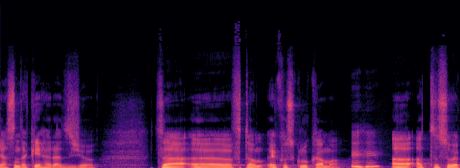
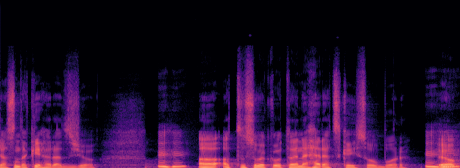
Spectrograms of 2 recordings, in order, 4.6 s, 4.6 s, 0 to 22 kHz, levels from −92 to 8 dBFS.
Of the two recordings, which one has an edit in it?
second; 1 cut; at 1.5 s

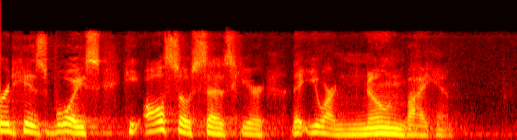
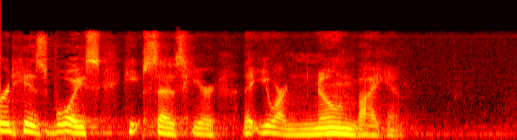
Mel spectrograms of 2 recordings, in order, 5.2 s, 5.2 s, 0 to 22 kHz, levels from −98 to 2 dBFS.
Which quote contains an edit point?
second; 1 cut; at 1.4 s

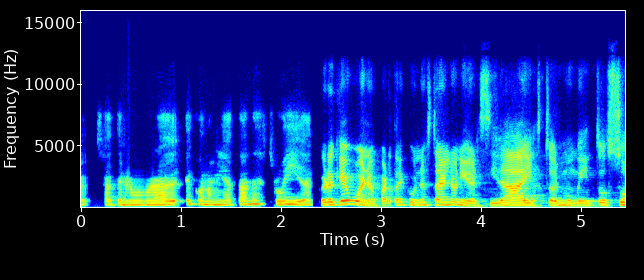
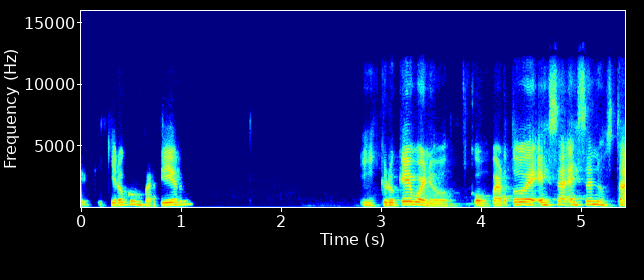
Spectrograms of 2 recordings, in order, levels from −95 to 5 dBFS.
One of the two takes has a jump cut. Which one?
first; 1 cut; at 2.3 s

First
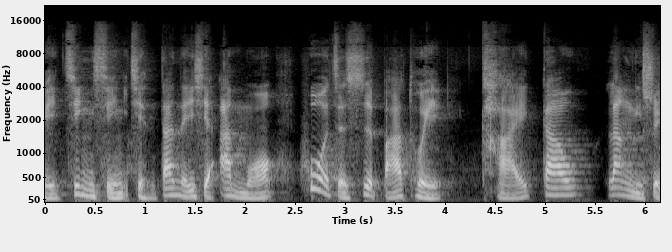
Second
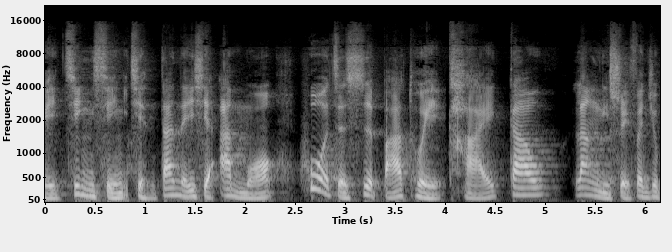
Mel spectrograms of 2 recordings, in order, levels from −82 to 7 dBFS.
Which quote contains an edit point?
second; 1 cut; at 4.0 s

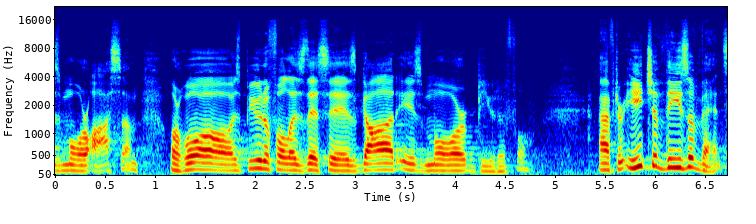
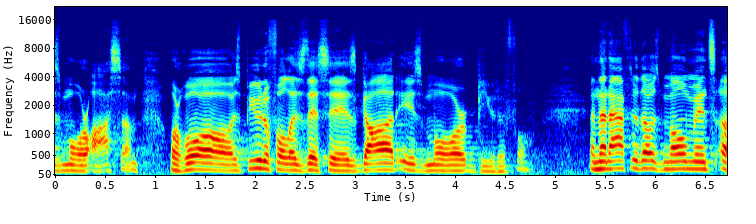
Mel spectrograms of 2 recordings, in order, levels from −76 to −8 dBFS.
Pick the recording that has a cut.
first; 1 cut; at 5.3 s

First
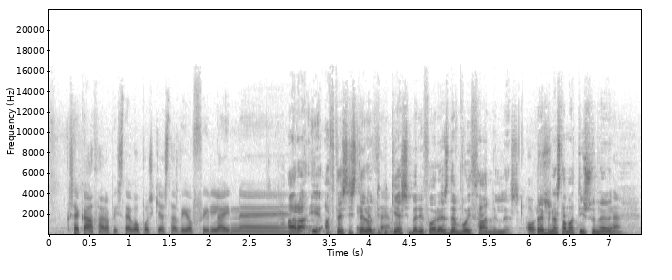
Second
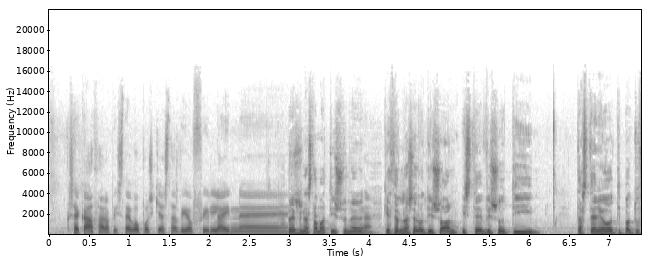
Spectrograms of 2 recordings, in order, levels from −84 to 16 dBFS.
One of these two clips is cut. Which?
second; 2 cuts; at 3.0 s, 4.1 s

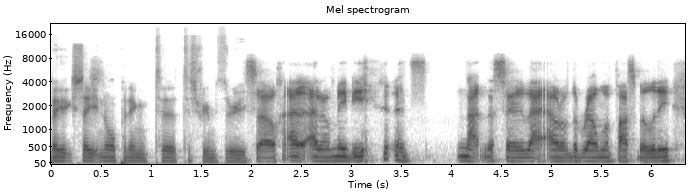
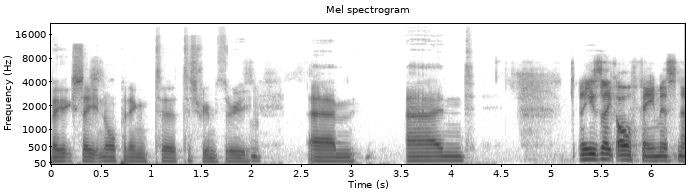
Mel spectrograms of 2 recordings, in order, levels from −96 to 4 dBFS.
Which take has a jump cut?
first; 1 cut; at 2.0 s

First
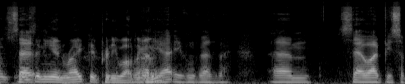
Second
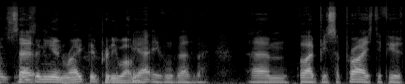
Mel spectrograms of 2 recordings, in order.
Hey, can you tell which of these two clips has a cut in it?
second; 2 cuts; at 1.3 s, 3.0 s

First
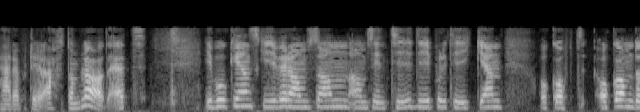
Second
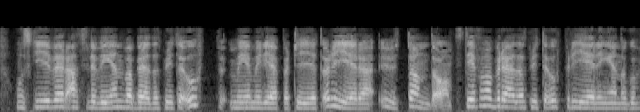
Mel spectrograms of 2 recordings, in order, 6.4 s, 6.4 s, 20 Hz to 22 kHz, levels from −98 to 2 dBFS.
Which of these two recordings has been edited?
second; 1 cut; at 4.5 s

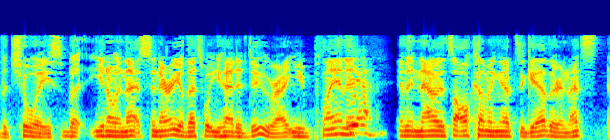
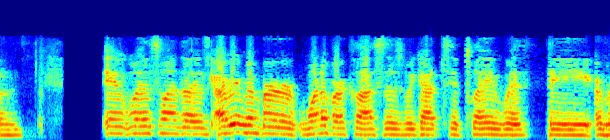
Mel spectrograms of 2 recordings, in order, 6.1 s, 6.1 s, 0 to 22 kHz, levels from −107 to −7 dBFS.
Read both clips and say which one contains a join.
second; 2 cuts; at 1.0 s, 2.1 s

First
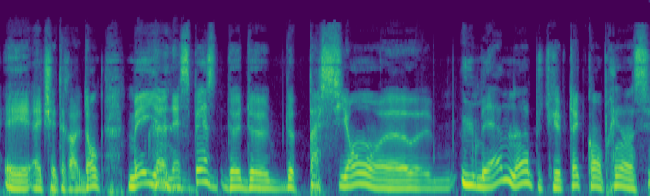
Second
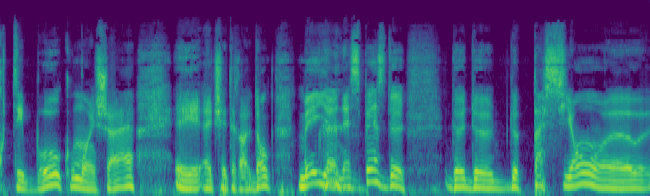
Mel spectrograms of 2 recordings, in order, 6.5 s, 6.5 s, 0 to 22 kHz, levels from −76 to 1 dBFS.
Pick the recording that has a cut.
first; 1 cut; at 2.2 s

